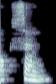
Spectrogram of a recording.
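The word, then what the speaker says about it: auction: Next देखिए AUC का उच्चारण ऑक करते हैं, ऑक, ऑक। और TION को हम सन पढ़ रहे हैं, ऑक्शन।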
